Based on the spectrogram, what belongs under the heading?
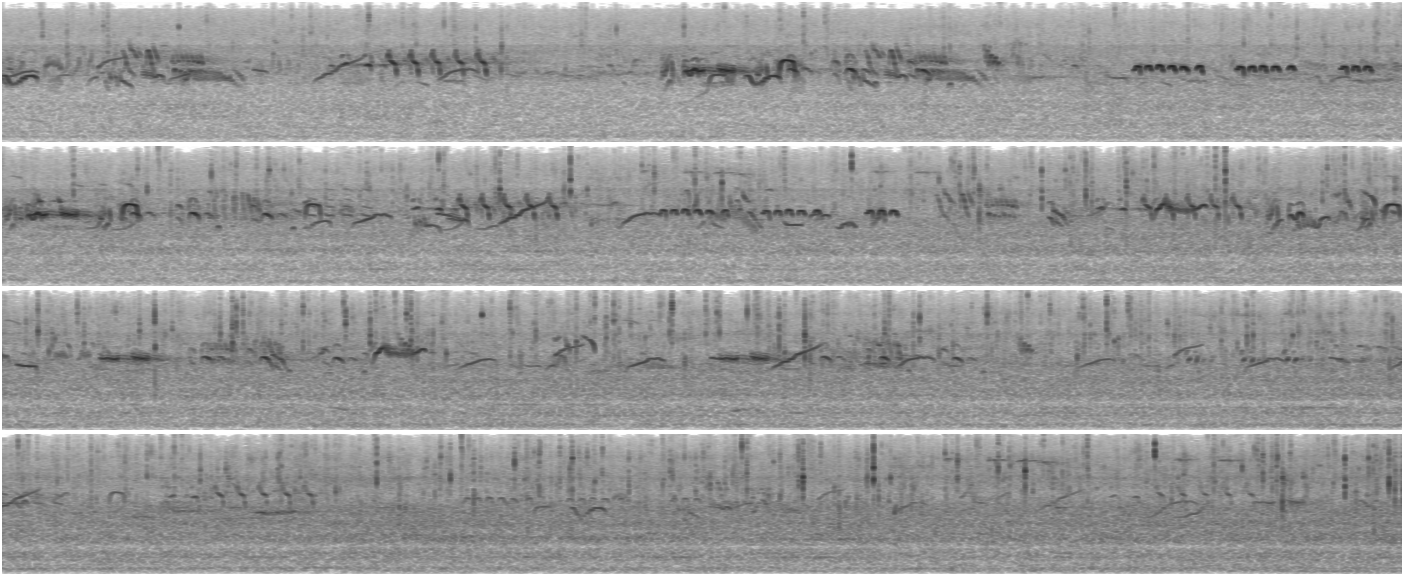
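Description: priroda i kapli vody oseniu, nature and water drops in autumn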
